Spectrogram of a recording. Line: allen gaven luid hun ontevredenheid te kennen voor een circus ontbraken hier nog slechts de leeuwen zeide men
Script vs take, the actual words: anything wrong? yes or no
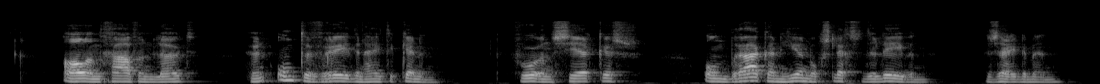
no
